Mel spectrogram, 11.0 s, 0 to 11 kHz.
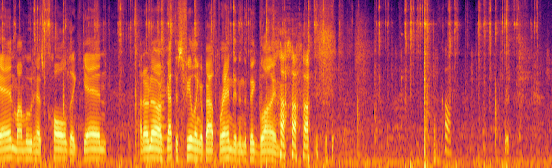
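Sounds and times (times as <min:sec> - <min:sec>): poker chips clicking together: 0:00.0 - 0:11.0.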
